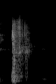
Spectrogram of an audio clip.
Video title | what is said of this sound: Meditation Course - April 2022 - DAY 8: Bringing balance within | if I shake it, you can hear I've already put ice in it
